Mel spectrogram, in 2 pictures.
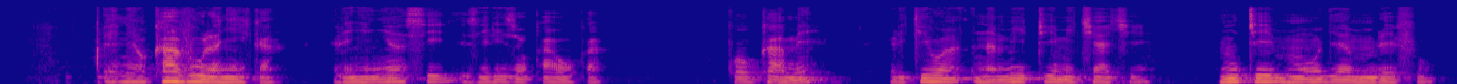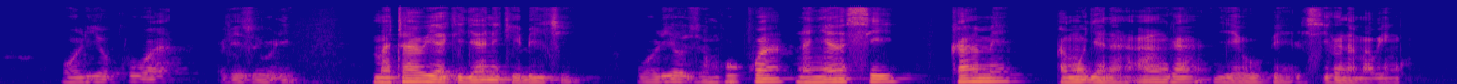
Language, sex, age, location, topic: Swahili, male, 25-35, Dar es Salaam, agriculture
